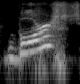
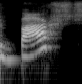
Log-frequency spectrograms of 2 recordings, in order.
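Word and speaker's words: barszcz: to try boroski so borscht is how you'd say in english bash is how you'd say it in polish very polish is such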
